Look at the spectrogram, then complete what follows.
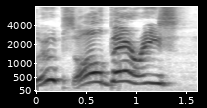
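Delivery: shrill, very high, very loud yell. Imagining Captain Crunch after someone goes down: Captain Crunch yelling. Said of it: "teabags them and yells".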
